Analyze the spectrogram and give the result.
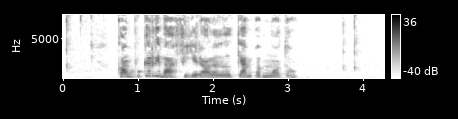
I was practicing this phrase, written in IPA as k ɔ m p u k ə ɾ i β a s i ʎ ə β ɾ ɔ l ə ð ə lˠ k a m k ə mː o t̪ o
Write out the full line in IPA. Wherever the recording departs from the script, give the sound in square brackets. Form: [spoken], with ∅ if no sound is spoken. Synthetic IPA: k ɔ m p u k ə [r] i β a [f] i ʎ ə [∅] ɾ ɔ l ə ð ə lˠ k a m [p] ə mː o t̪ o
